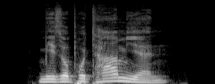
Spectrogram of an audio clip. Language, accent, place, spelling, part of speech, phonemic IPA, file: German, Germany, Berlin, Mesopotamien, proper noun, /mezopoˈtaːmi̯ən/, De-Mesopotamien.ogg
